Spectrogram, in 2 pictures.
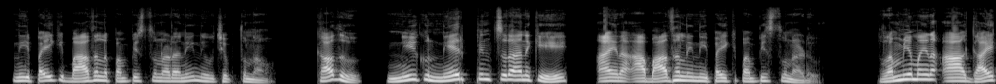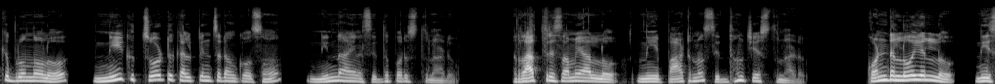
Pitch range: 125-185 Hz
